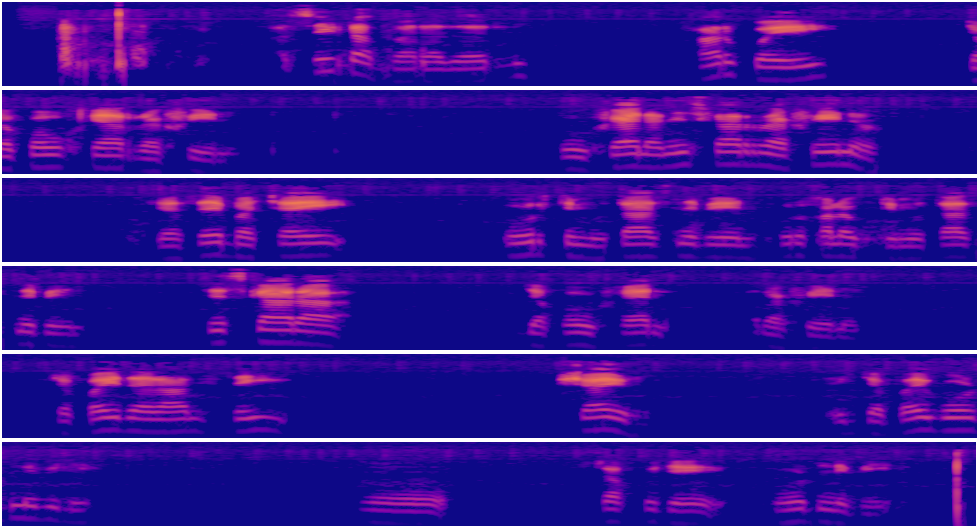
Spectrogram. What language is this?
Ushojo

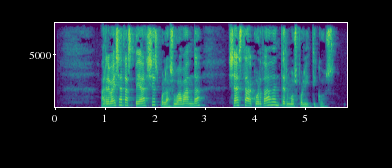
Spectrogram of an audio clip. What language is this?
Galician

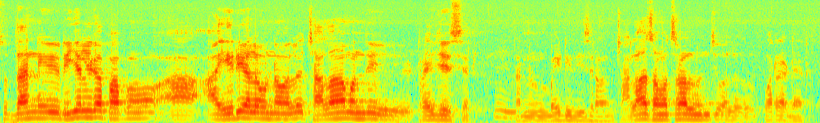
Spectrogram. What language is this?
Telugu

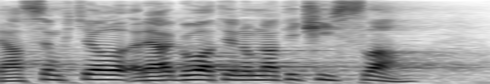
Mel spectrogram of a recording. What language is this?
Czech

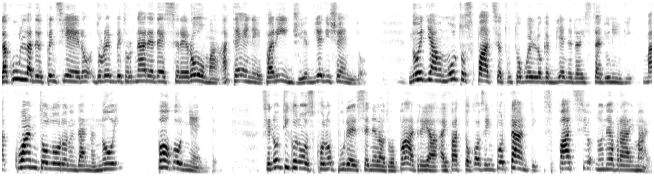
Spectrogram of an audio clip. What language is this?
Italian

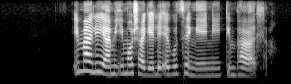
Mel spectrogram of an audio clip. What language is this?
Swati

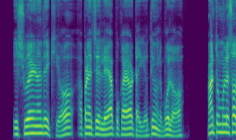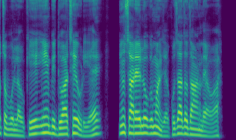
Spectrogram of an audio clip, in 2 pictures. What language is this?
Mahasu Pahari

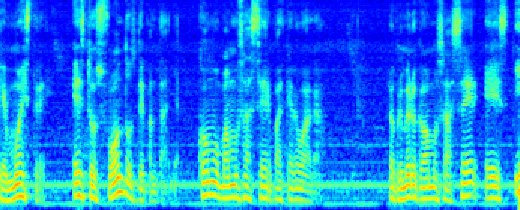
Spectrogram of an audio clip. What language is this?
Spanish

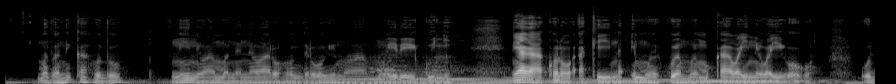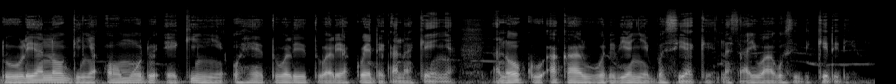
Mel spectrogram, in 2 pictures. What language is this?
Kikuyu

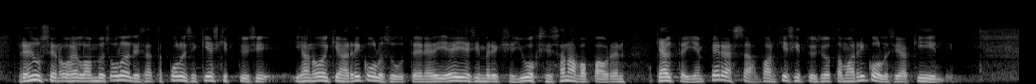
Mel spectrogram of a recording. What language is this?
Finnish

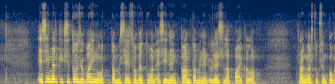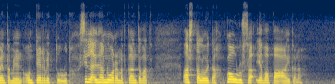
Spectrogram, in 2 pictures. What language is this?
Finnish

